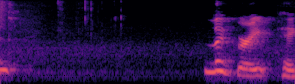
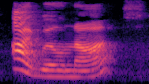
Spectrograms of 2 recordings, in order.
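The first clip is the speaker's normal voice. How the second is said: low, louder stubborn refusal; defiant refusal; 6 semitones lower, 6 dB louder, slower than usual. Acted. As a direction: dig in and refuse. Quarrel between Pig and Pug.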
